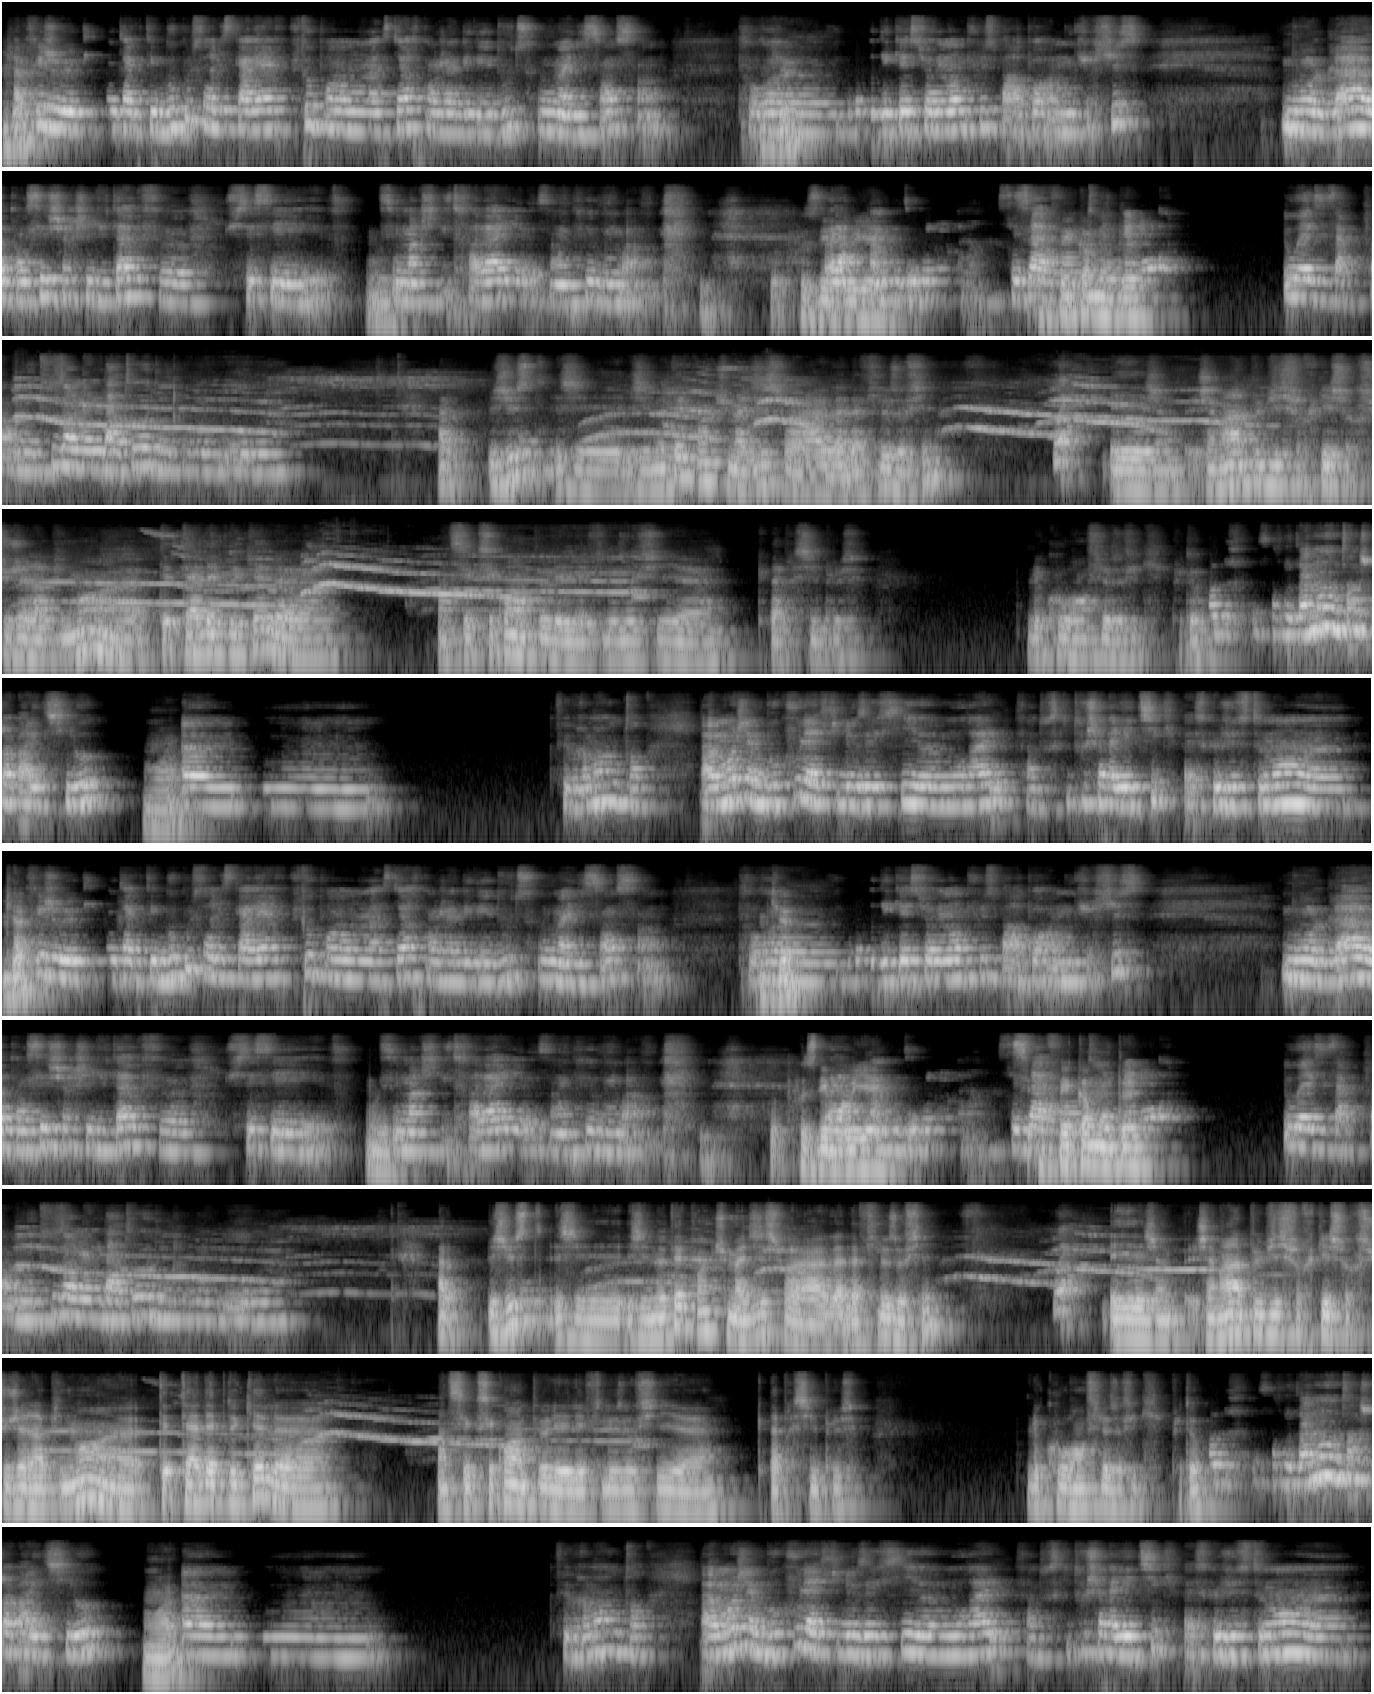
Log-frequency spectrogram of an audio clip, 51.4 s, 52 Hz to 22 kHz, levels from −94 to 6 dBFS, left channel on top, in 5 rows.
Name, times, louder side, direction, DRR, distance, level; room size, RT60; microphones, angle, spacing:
voice 1, 0.2-5.0 5.5-9.1 9.6-12.7 13.2-16.1 16.4-18.9 19.9-22.7 24.4-24.6 28.4-28.6 39.9-40.1 40.3-41.8 42.4-43.9 45.3-51.2, left 1 dB, 10° left, 0 dB, 0.6 m, -25 dB
voice 2, 16.2-16.9 18.2-18.8 23.5-23.9 24.2-27.6 28.9-33.3 34.1-36.2 36.6-37.2 38.5-39.8 42.2-42.5, right 5 dB, 50° right, 6 dB, 0.4 m, -24 dB
Dog, 20.6-24.0 24.8-26.8 27.6-30.2 30.9-35.8, left 4 dB, 60° left, 0.4 m, -35 dB
3.0 x 2.6 x 2.3 m, 0.43 s
head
